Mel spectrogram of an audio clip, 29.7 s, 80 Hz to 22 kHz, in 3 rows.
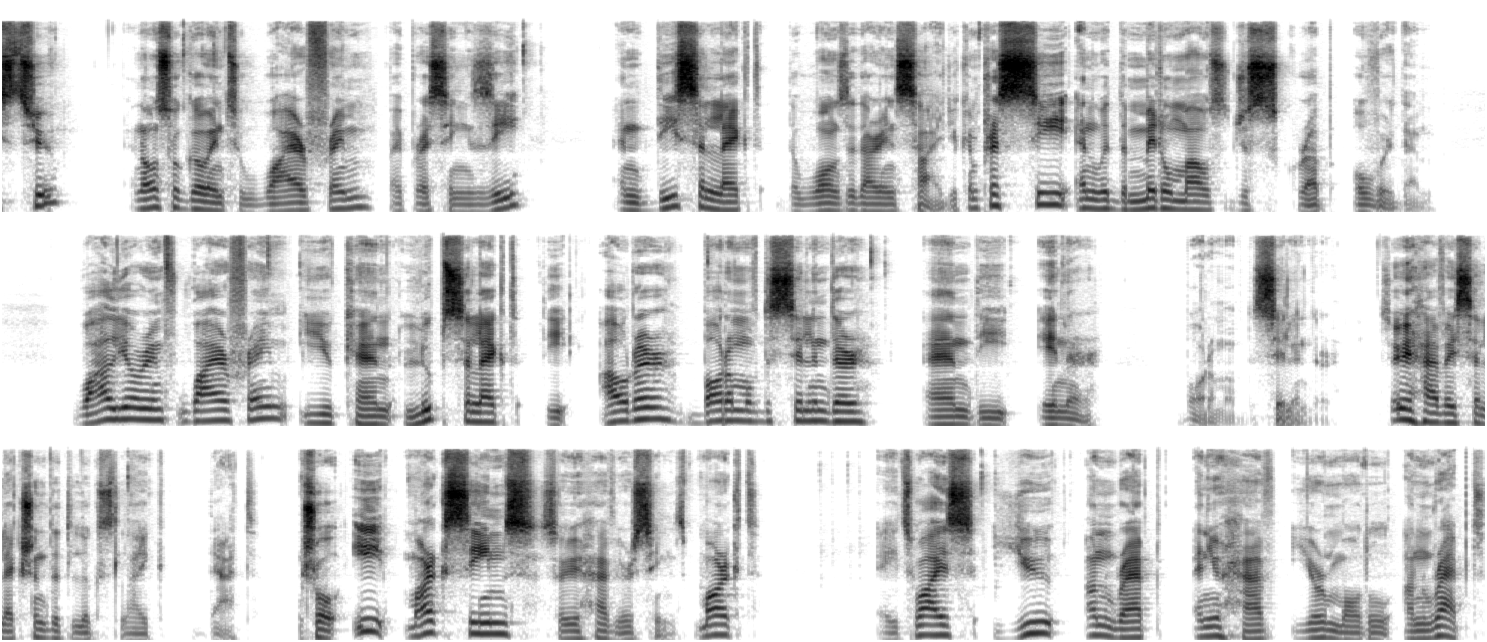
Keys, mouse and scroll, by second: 1.2 z, 1.5 shift+middle click, 2.1 z, 2.5 middle click, 3.4 c, 6.0 c, 8.4 middle click, 9.3-10.2 scroll up 3, 10.2-12.2 middle drag, 12.2 alt+shift+right click, 13.5-16.4 middle drag, 16.4 alt+shift+right click, 17.0 scroll down 4, 17.3-19.1 middle drag, 19.1-19.5 scroll down 4, 19.5-21.7 middle drag, 21.7 ctrl+e, 22.5-24.3 shift+middle drag, 24.3 z, 25.2 a, 25.4 a, 26.3 u, 29.5 click.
